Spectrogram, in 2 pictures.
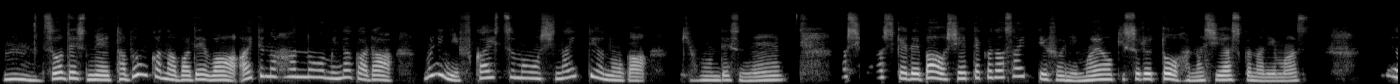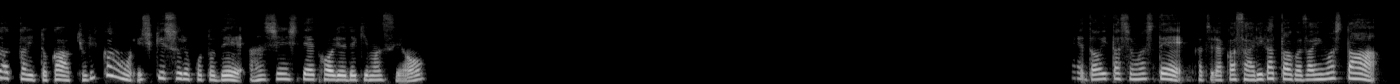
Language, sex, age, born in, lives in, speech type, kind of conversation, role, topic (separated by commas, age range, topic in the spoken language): Japanese, female, 30-34, Japan, Japan, read, expert-assistant, expert, いろいろな世界の宗教について、どうやって頭の中で整理していますか？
